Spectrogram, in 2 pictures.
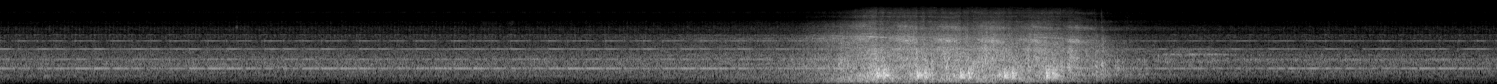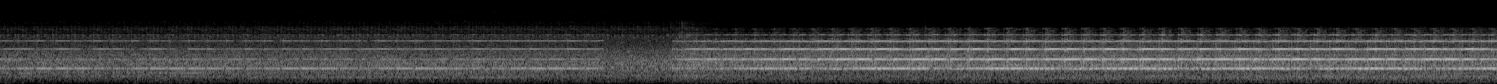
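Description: Dutch level-crossing warning bells ring steadily while the barriers are down. About nine seconds in, a train passes at speed, a loud rush of wheels and air lasting about two and a half seconds. After about twenty-two seconds the bells sound louder and closer.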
